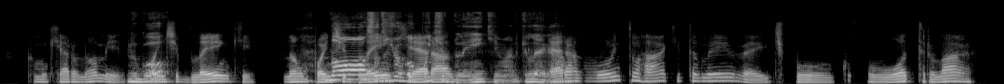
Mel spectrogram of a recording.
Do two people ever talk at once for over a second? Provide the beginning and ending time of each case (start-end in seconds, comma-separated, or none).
3.2-4.6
